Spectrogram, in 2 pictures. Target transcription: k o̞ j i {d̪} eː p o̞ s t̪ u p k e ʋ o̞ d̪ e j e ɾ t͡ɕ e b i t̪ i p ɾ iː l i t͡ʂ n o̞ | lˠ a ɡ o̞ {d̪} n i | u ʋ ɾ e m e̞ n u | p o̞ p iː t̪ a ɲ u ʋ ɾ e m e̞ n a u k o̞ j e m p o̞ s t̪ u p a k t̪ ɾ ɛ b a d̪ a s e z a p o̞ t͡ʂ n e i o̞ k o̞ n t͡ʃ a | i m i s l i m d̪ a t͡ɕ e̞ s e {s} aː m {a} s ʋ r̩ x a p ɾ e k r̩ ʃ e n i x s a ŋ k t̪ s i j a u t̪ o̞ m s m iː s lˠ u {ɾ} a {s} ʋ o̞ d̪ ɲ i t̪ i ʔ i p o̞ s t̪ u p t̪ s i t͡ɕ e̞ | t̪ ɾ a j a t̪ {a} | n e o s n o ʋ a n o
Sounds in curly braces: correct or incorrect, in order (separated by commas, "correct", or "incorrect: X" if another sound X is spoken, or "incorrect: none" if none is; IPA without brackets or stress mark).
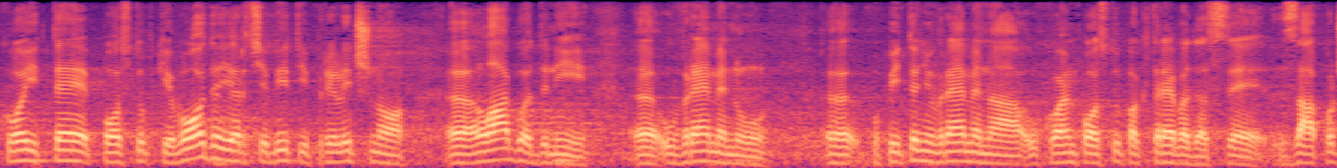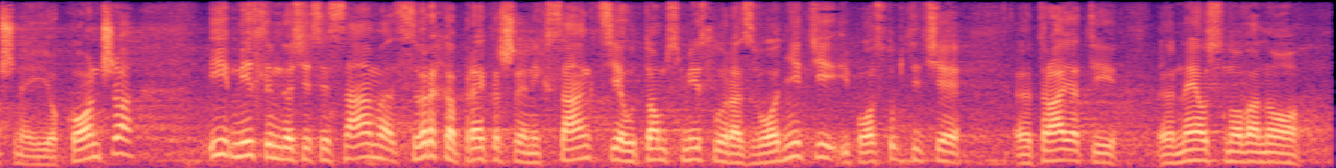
incorrect: t̪, correct, correct, correct, correct, incorrect: z, incorrect: i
